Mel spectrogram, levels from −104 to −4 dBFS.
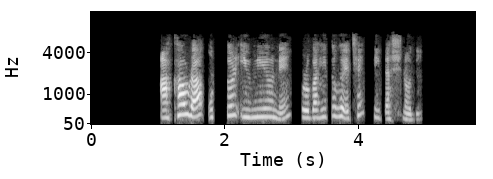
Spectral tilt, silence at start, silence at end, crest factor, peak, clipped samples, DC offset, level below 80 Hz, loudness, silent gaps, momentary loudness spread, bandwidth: -4 dB/octave; 1.05 s; 0.85 s; 20 dB; 0 dBFS; under 0.1%; under 0.1%; -70 dBFS; -19 LUFS; 1.71-1.75 s, 1.86-2.02 s, 3.01-3.15 s, 3.55-3.59 s, 4.11-4.23 s; 15 LU; 7.6 kHz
